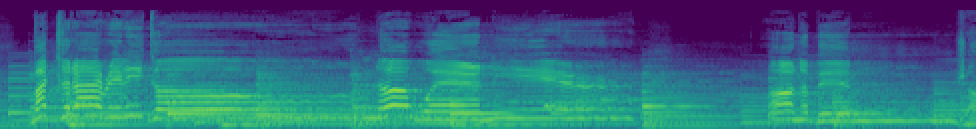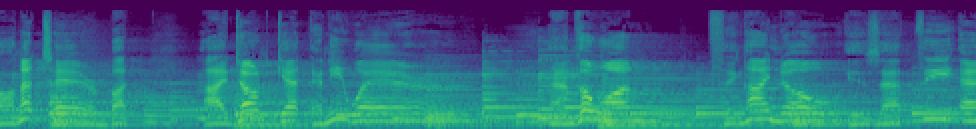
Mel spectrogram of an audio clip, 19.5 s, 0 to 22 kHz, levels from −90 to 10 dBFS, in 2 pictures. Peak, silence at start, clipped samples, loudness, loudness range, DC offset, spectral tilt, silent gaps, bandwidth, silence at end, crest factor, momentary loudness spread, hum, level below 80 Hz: 0 dBFS; 0 s; under 0.1%; -18 LUFS; 5 LU; under 0.1%; -5 dB/octave; none; 16 kHz; 0 s; 18 dB; 12 LU; none; -44 dBFS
